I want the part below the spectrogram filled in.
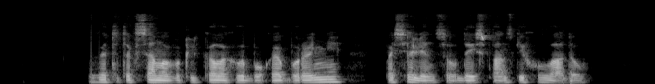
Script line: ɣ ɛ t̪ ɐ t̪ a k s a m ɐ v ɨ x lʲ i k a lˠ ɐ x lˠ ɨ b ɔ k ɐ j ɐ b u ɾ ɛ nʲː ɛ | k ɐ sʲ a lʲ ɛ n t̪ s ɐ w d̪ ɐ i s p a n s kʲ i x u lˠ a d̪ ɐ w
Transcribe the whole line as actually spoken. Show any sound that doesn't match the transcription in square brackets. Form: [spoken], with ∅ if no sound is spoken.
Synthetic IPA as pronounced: ɣ ɛ t̪ ɐ t̪ a k s a m ɐ v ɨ [k] lʲ i k a lˠ ɐ [ɣ] lˠ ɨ b ɔ k ɐ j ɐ b u ɾ ɛ nʲː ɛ | [p] ɐ sʲ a lʲ ɛ n t̪ s ɐ w d̪ ɐ i s p a n s kʲ i x u lˠ a d̪ ɐ w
